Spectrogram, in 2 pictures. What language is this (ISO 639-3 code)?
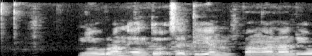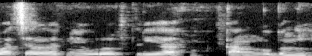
jav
